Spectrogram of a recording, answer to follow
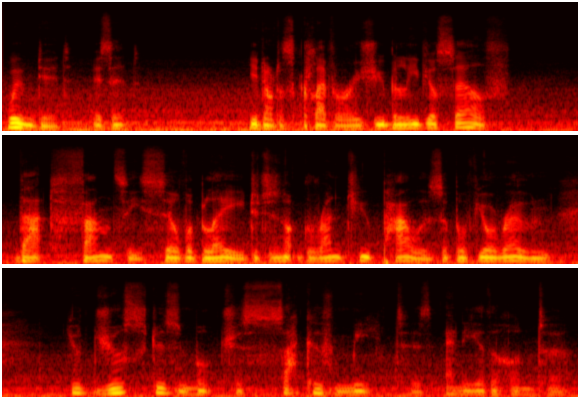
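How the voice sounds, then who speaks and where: A man playing a deep, slow, haughty monster hunter. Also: warm tone, lightly acted. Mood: cold, taunting. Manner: slow, formal, condescending. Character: menacing, haughty male rival monster hunter. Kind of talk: fantasy audio roleplay acting. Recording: dull sound with background noise.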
